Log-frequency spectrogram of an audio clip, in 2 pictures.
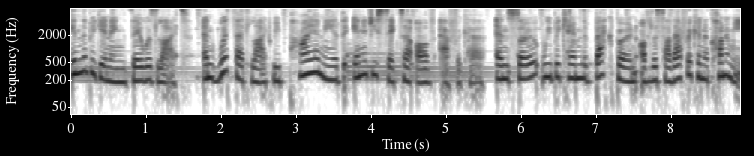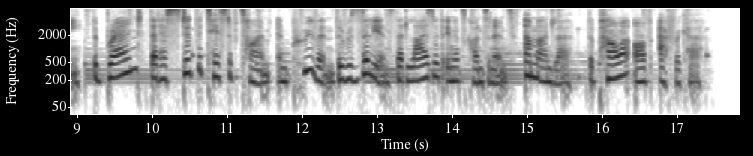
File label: Corporate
